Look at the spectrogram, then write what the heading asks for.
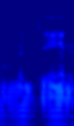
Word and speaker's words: Medin: that whenever someone's like what's your name I go medine and just naturally go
